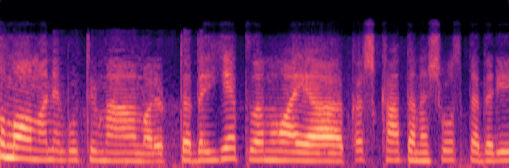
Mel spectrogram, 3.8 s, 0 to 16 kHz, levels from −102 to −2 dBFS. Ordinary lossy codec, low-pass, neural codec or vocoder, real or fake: Opus, 16 kbps; 7.2 kHz; codec, 16 kHz, 0.5 kbps, X-Codec, HuBERT features, trained on general audio; fake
